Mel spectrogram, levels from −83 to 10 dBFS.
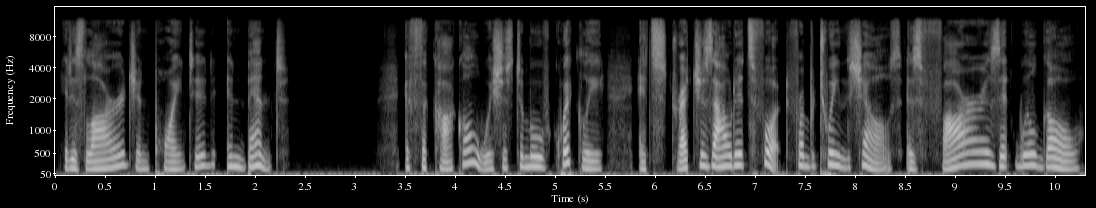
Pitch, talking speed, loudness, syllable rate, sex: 200 Hz, 170 wpm, -21 LUFS, 4.2 syllables/s, female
